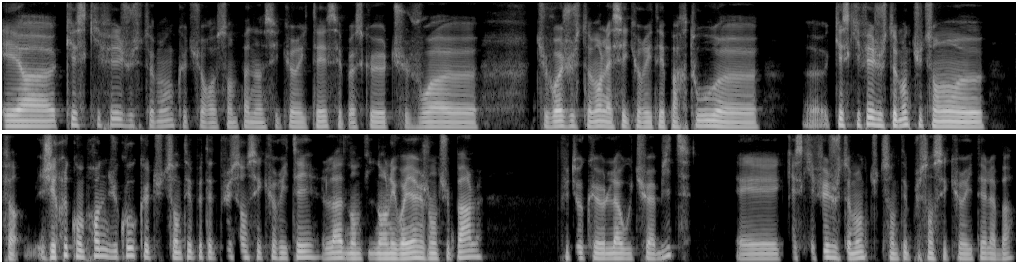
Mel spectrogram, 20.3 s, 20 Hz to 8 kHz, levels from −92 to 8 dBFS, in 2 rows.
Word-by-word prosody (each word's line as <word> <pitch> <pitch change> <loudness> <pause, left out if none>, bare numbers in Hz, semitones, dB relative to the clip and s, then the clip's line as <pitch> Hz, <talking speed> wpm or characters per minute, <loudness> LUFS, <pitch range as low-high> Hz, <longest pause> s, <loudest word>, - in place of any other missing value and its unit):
Et 125 0 +5
heu, 120 0 +4
qu'est-ce 145 -2 -3
qui 145 - -10
fait 145 +1 -3
justement 125 -1 -7
que 120 -3 -12
tu - - -10
ressens 105 0 -5
pas 110 +1 -5
d'insécurité 105 +2 -2
c'est 115 - -7
parce 100 0 -5
que 110 -1 0
tu 105 - -9
vois, 110 +2 +1
heu, 105 -1 +1 0.6
tu - - -7
vois 120 +2 +6
justement 120 0 0
la 110 -3 +4
sécurité 110 0 -1
partout, 125 +4 0
heu 105 -2 +3 0.5
heu, - - -9
qu'est-ce 145 0 +2
qui 145 - -4
fait 160 +4 +5
justement 140 +1 +3
que - - -13
tu 135 - -3
te - - -10
sens, 115 -2 +6
heu 110 0 +5 0.3
enfin, - - -2 0.2
j'ai 140 - +4
cru 195 - 0
comprendre 165 +1 +1
du 140 -1 -3
coup 180 +4 +2
que 145 - -2
tu 135 - -13
te - - -13
sentais 130 +2 0
peut-être 135 -1 -6
plus 150 -3 -9
en 145 - -2
sécurité 135 +1 -2
là 125 +3 +3
dans 115 -1 0
dans 115 0 +2
les 115 0 +5
voyages 120 +2 +5
dont 120 -1 +2
tu 105 - -6
parles 145 +2 +1 0.8
plutôt 125 - -6
que 125 - -4
là 115 0 +3
où 115 0 -3
tu 115 - -6
habites 140 - -5 0.5
et 110 +1 -1
qu'est-ce 125 -2 -6
qui - - -11
fait 140 +3 +1
justement 125 0 +1
que - - -12
tu - - -14
te - - -10
sentais 115 +1 -2
plus - - -9
en 120 - +3
sécurité 110 +1 -3
là-bas? 110 -3 -4
120 Hz, 220 wpm, -23 LUFS, 110-130 Hz, 0.8 s, vois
